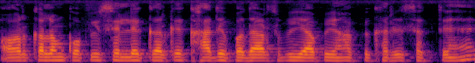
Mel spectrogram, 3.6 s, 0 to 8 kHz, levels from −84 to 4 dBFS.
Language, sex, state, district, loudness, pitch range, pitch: Hindi, male, Bihar, Gopalganj, -27 LUFS, 140-155 Hz, 145 Hz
